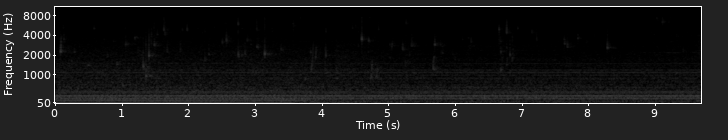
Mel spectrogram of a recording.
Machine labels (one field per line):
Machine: pump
